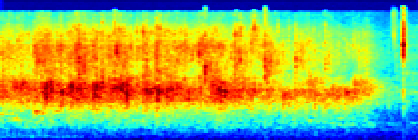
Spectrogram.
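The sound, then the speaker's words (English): A crowd claps and cheers for those who would first pray and ask the Lord, a steady, dense wash of applause that holds for about four seconds, then thins out, ending with a last sharp clap. “Can we give them a cheer this morning?”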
